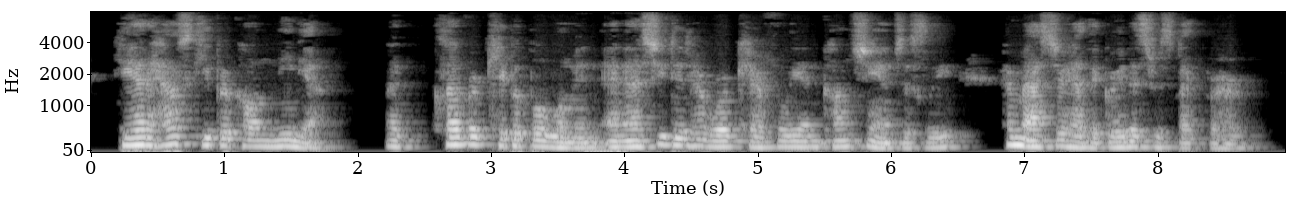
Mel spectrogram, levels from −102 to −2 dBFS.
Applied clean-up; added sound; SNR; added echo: none; none; none; reverberation time 0.3 s.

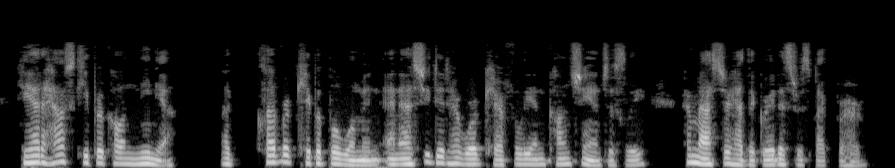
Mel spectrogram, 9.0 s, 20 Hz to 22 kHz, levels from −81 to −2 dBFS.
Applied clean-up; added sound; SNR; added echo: none; none; none; none.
